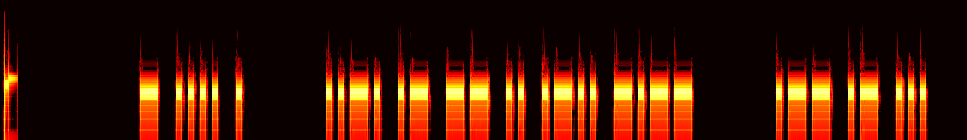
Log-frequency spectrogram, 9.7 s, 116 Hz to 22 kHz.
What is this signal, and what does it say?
Morse code, heard as a keyed tone, about 20 wpm, 700 Hz. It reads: THE FAMILY WAS
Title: 2x Word-Spacing - Sentences from Top 400 Words - 20wpm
